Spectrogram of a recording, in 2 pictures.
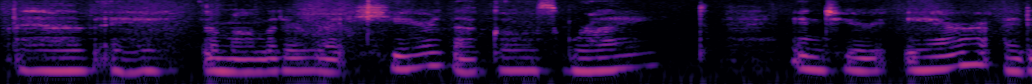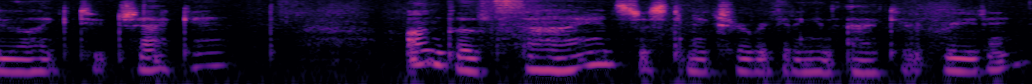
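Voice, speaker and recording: A woman in an ASMR role-play as a gentle, attentive doctor, speaking softly and unhurriedly right in the listener's ear. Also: fairly low pitch, vocal fry, a little hiss or hum. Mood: soothing, attentive. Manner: close, right-in-the-ear soft-spoken, soothing and unhurried.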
